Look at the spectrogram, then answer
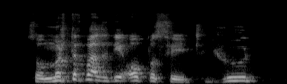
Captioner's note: tibetan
